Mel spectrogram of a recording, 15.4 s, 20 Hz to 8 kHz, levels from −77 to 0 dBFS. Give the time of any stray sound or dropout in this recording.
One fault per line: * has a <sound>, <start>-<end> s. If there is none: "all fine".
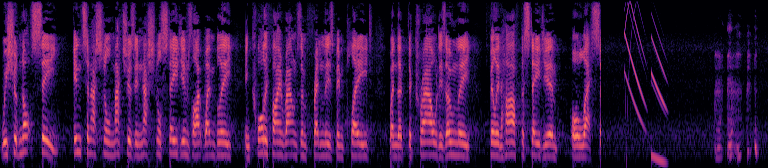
* has a chirp, 12.5-13.4 s
* has a throat clearing, 14.3-15.2 s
